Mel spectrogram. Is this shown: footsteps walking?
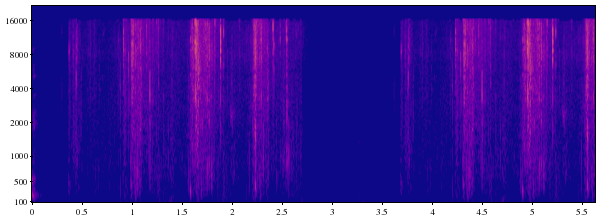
yes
